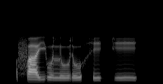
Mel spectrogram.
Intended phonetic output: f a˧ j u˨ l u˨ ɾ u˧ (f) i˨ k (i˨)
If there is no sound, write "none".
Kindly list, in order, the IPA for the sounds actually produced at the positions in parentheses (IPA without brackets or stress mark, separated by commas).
h, i˧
